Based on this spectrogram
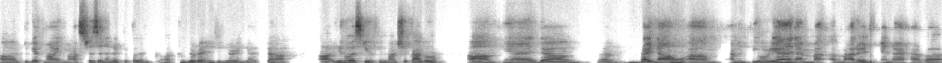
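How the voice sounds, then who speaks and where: At a moderate pace, the speaker uses fairly even intonation and a strong Indian accent. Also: woman. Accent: thick Indian. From India, Bangalore. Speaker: electrical engineer. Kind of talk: presentation. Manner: halting, many fillers.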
